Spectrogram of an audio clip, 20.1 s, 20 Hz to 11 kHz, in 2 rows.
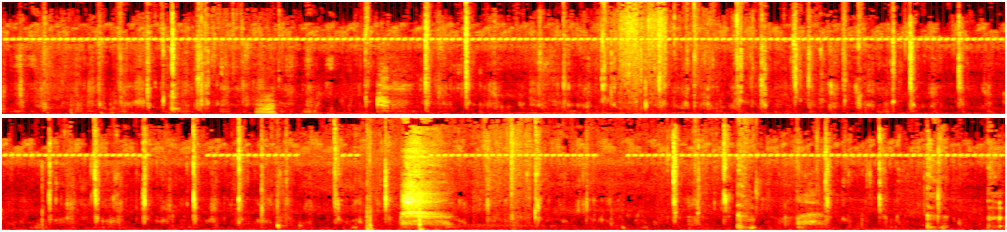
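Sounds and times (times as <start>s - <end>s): chewing and lip-smacking: 0.0s - 20.0s.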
